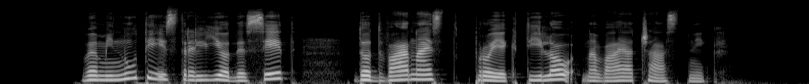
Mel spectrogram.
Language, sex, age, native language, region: Slovenian, female, 60+, Slovenian, Savinja region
